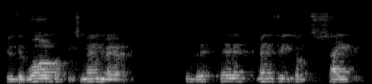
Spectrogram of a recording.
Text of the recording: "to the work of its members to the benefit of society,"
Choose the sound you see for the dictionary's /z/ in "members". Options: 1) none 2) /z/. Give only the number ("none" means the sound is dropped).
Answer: 1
